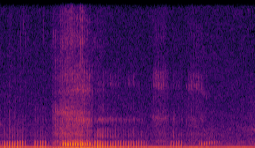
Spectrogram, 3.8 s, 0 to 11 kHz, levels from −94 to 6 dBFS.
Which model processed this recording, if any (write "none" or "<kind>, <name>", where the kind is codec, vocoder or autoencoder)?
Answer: none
